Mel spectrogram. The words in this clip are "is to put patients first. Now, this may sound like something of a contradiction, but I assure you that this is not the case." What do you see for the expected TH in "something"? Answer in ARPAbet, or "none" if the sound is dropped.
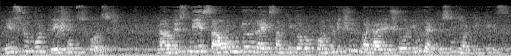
T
